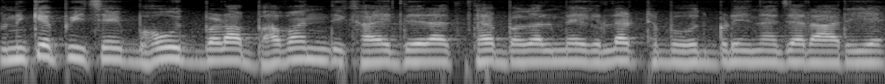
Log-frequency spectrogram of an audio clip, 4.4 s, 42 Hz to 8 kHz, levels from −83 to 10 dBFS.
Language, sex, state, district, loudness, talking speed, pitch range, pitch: Hindi, male, Chhattisgarh, Rajnandgaon, -18 LUFS, 270 wpm, 165-185 Hz, 170 Hz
